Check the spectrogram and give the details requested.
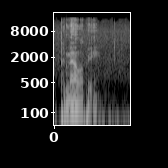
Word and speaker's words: Penelope: I'm saying it right. Penelope. It's pronounced Penelope.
